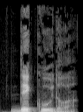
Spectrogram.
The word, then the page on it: découdre: French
